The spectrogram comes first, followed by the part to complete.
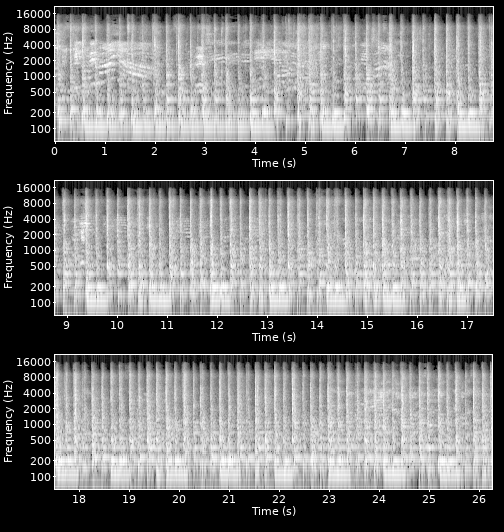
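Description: A group of rope-tuned, skin-headed Colombian hand drums played together by hand in a steady repeating rhythm. Deep open tones come about once a second under a fast, even run of sharp strokes.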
